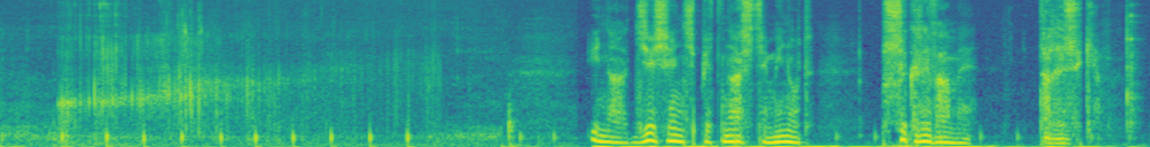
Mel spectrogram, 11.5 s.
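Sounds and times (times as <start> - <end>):
boiling water pouring over coffee into a cup: 0.0 - 5.8
speech: 5.9 - 8.2, 8.8 - 9.8, 10.4 - 11.0.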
